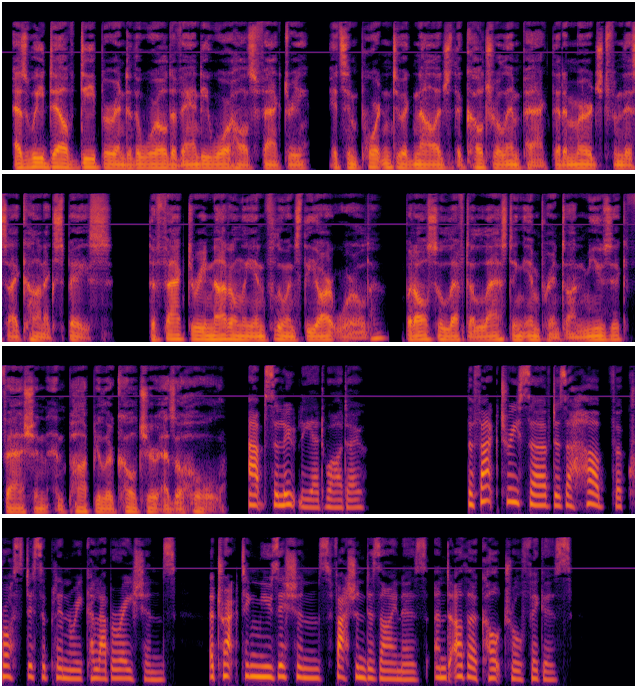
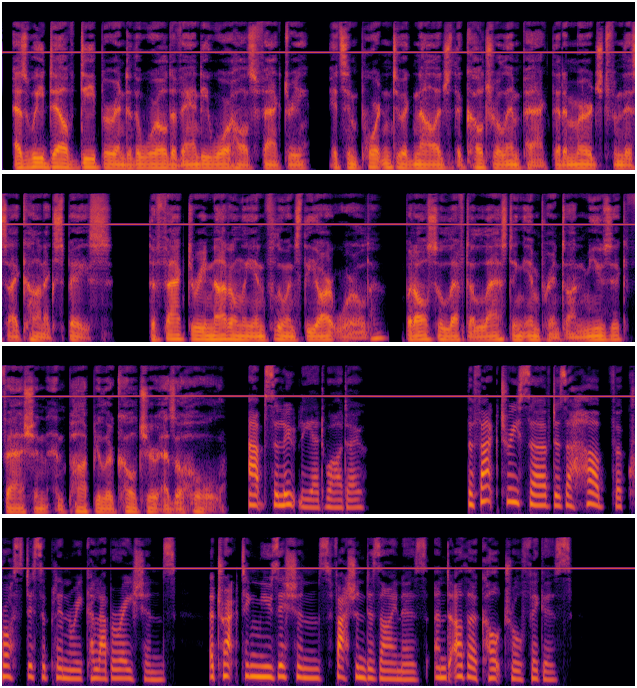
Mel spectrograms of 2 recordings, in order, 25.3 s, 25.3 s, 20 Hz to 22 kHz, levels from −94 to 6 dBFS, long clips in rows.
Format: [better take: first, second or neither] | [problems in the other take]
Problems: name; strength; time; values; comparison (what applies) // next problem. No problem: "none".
first | high-pitched whine; loud; throughout; 6.5 kHz, 9 dB below the speech; faint in the first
